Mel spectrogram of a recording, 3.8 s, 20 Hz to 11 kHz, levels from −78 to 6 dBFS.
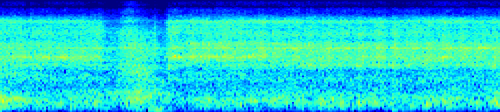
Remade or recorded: remade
